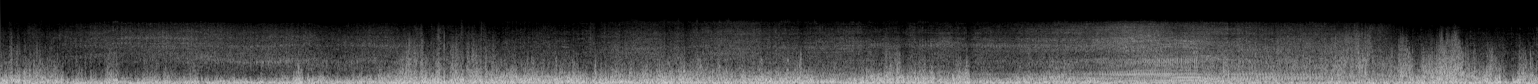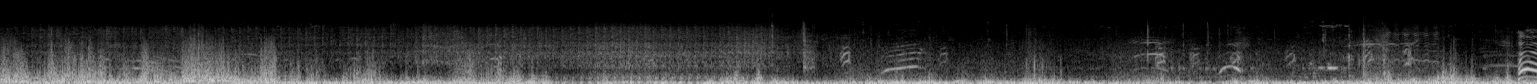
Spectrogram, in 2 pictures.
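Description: Motorcycle engine and wind buffeting on the rider's camera while riding a gravel track. In the last several seconds the engine quiets and goats in a herd bleat several times.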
